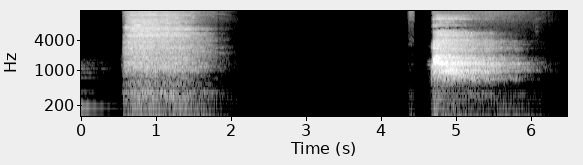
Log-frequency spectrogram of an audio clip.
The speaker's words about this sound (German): einatmen durch die Nase, Luft anhalten und ausatmen durch den Mund mit Ah.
